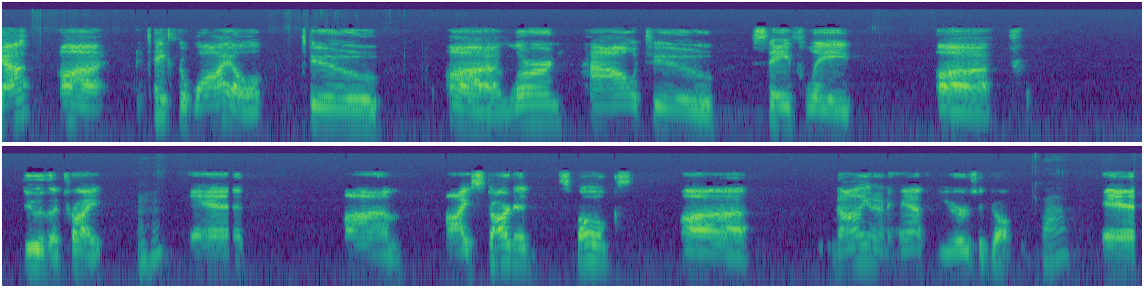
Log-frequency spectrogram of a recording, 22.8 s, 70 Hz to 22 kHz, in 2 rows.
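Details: Residual aphasia with mild non-fluent speech in an adult man after a 2005 stroke caused by hereditary hemorrhagic telangiectasia (HHT); he was told he would never talk again.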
